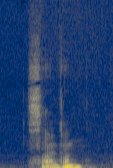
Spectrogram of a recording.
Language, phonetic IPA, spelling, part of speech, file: Polish, [ˈsaɡãn], sagan, noun, LL-Q809 (pol)-sagan.wav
